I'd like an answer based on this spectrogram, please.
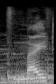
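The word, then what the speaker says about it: knight: है उसे इंग्लिश में नाइट कहते हैं उसे इंग्लिश में नाइट कहते हैं नाइट में के साइलेंट होता है नाइट में यह साइलेंट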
